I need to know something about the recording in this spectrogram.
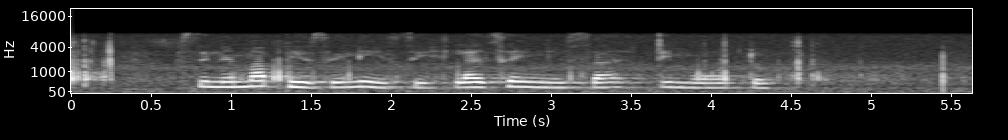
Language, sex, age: Swati, female, 20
